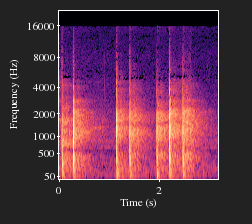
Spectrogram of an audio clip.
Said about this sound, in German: dass er an der Tür klopft.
